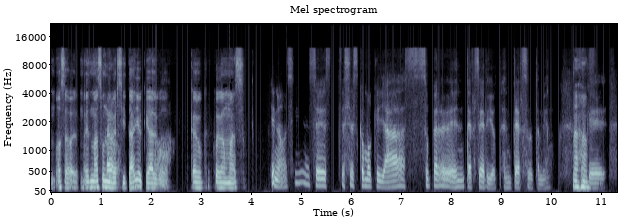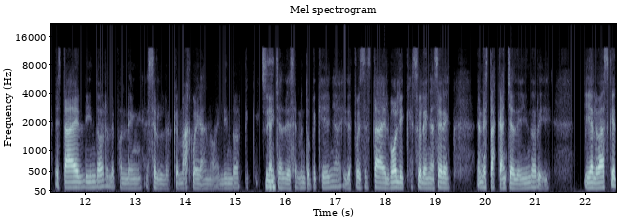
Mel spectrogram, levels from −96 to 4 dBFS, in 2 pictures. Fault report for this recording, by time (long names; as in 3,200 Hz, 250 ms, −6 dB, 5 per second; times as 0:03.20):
surface crackle 18 per second −33 dBFS
0:02.10: click −5 dBFS
0:09.50: click −20 dBFS
0:12.54: click −15 dBFS
0:13.88: click −19 dBFS
0:17.19: click −19 dBFS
